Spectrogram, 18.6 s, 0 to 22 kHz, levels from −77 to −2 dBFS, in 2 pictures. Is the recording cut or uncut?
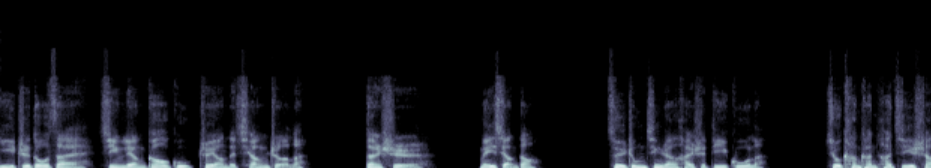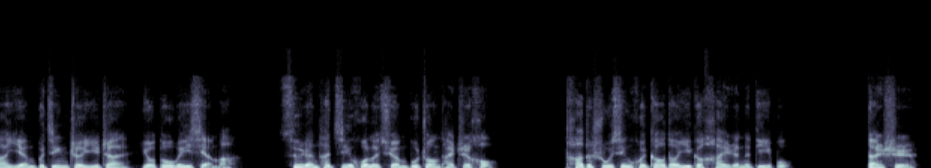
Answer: cut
